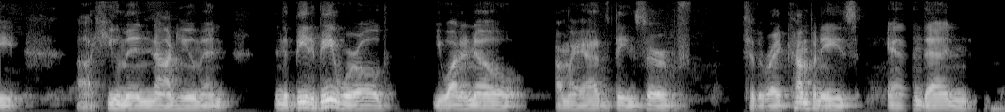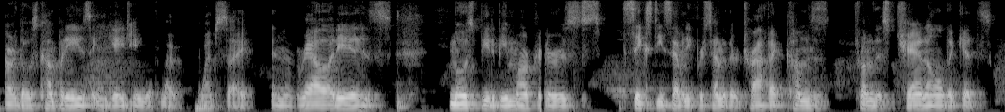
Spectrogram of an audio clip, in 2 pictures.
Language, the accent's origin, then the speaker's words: English; Detroit, Michigan, United States; I grew up in Detroit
